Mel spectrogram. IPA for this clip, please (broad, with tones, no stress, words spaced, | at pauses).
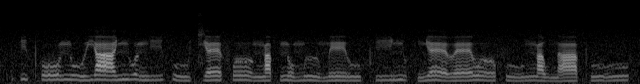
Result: ʔi˥˨pʰoː˧˥nuː˩˧jaː˧˥ ɲu˥˨ə̯ŋiː˧˥puː˩t͡ɕɛː˧ fɤː˥˨ŋa˧˥p̚ no˩˧mɯː˧˩meː˧ ʋu˧˩pʰiː˧˥ɲo˧˩k̚ ɲɛː˥˨ʋɛː˧˥ʋɤː˧˥fuː˩˧ ŋa˧˩wnaː˧pʰuː˧˥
